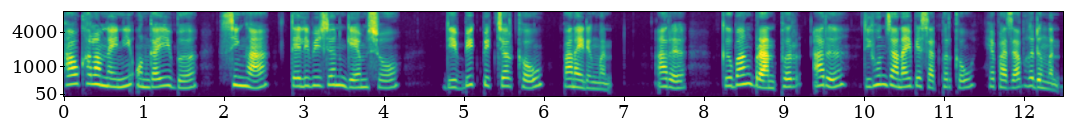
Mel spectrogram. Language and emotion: Bodo, neutral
